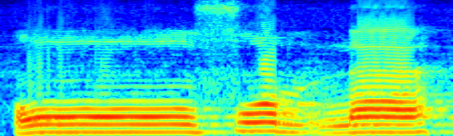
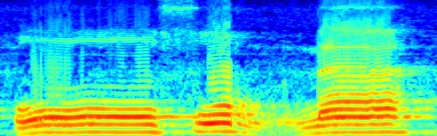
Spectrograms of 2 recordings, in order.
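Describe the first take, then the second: Both takes have the same delivery.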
